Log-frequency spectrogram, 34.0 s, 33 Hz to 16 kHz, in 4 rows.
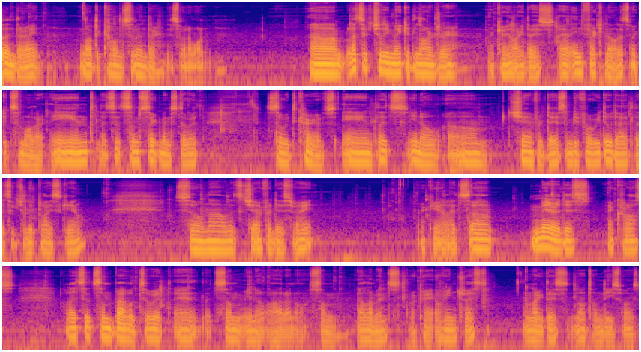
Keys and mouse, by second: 0.3 click, 1.9 shift+a, 3.5 Tab, 3.5 ctrl+r, 3.5 s, 4.6 Tab, 5.1 Tab, 5.5 s, 6.7 click, 7.3 shift+click, 7.7 s, 9.1 Tab, 10.1 ctrl+r, 11.4 click, 11.6 Tab, 13.7 ctrl+b, 16.8 Tab, 17.2 ctrl+a, 19.1 Tab, 19.9 ctrl+b, 22.6 Tab, 23.2 x, 24.3 alt+x, 25.0 click, 25.9 q, 27.5 click, 27.8 Tab, 28.9 alt+shift+click, 29.8 alt+shift+click, 30.6 ctrl+z, 31.0 alt+shift+click, 31.7 ctrl+b.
